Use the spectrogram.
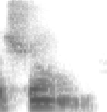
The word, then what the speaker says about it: chance: Do not forget to pronounce the medyo sound at the end. Chance. Chance. Because when you say chance, it means another thing.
